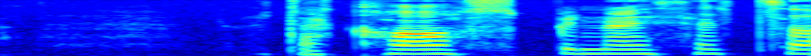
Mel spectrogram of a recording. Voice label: "cosb", Welsh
